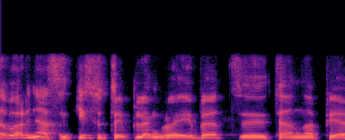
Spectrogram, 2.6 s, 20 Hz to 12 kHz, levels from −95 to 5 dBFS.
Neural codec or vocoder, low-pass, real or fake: none; 7.2 kHz; real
